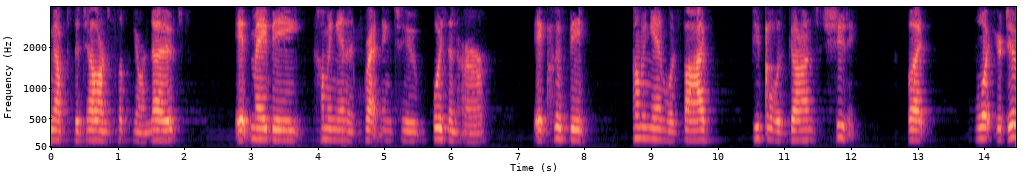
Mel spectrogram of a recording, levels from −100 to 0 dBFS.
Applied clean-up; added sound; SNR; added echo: neural mask model DeepFilterNet 3.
